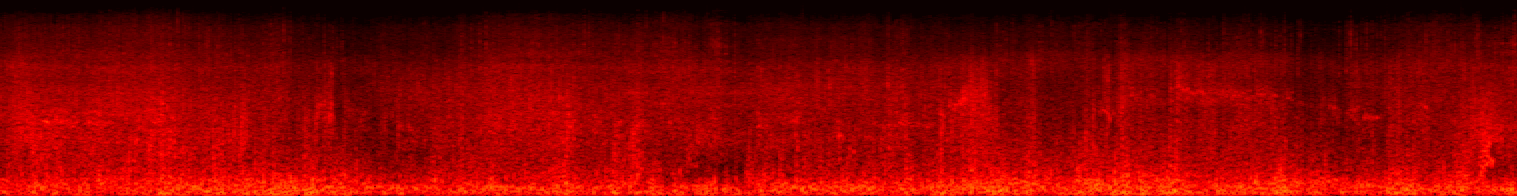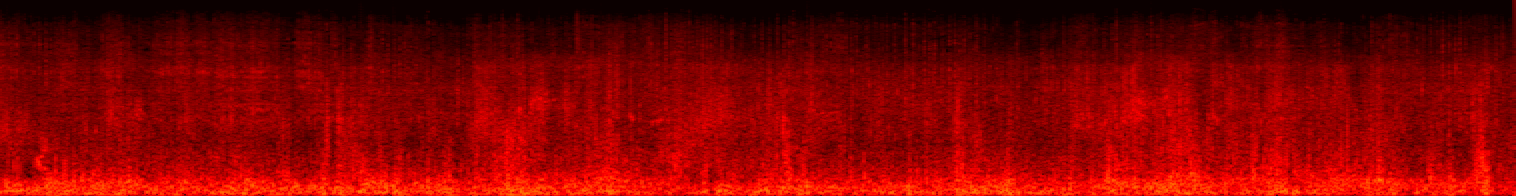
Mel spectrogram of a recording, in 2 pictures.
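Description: Wind buffeting the microphone over a steady low rumble from the boat's Suzuki outboard motor and the sea against the hull.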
